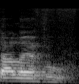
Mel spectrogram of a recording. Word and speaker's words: allez-vous: Comment allez-vous? French is also full of silent letters. Why don't you hear the Z?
